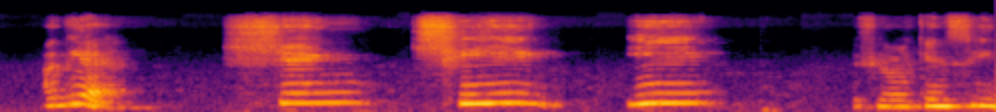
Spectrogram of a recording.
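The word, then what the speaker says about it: 星期一: Xing, Qi, Yi. Again, Xing, Qi, Yi.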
